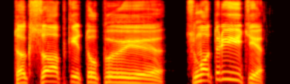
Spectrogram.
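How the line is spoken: Offended booming drone. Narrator (Russian): один из них выше ростом обиженно прогудел

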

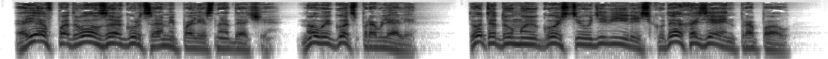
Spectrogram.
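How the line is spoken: Old man sighing. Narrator (Russian): вздохнул дедёк

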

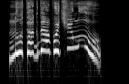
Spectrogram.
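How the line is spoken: Indignant yell. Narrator (Russian): Возмущенно завопила я

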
